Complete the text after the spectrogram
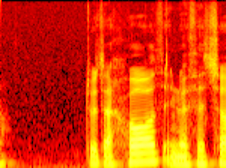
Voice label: "rhodd", welsh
